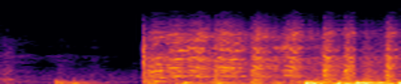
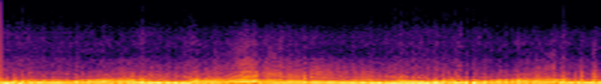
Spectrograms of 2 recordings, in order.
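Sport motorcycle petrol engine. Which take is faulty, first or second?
first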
